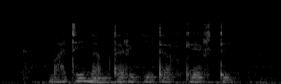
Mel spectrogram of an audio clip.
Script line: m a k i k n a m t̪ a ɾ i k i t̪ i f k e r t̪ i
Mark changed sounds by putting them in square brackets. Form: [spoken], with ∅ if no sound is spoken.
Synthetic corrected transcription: m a [t] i [∅] n a m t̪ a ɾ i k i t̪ [a] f k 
